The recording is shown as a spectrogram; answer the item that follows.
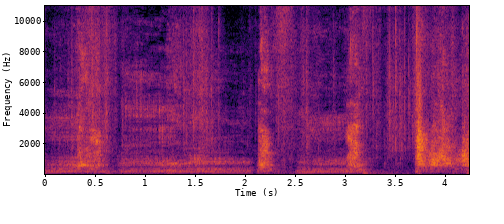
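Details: American Staffordshire Bully dog giving several short, harsh barks around the second and third seconds and near the end, over a low rumbling growl-like background.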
